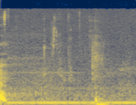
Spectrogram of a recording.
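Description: Quiet mouth noises of gum being chewed, with a few soft wet clicks and slurps scattered unevenly over a low background hum.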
